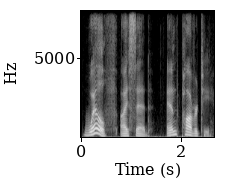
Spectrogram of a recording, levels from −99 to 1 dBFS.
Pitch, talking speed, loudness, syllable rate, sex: 160 Hz, 110 wpm, -19 LUFS, 3.1 syllables/s, female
